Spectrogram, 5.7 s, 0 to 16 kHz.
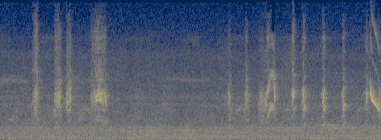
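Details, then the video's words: In Singapore, 2017, a swiftlet-like bird preens and gives spaced high chirps, a pause, then a string of brief ticking notes and a final rising squeaky call. "Cute Swiftlet-like Bird Chirping (Sound) & Preening"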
